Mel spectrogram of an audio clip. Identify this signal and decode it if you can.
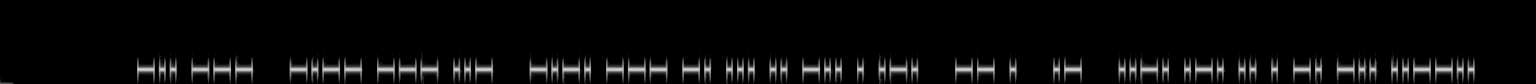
Morse code, heard as a keyed tone, about 22 wpm, 700 Hz. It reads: DO YOU CONSIDER ME A FRIEND?
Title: Sentences from Top 1000 Words - Review Part 4 - 22wpm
